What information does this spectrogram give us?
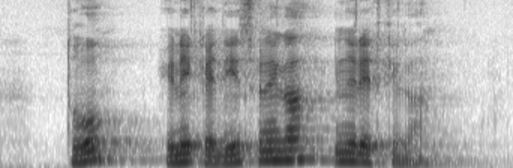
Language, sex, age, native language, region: Slovenian, male, 30-49, Slovenian, Posavska region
